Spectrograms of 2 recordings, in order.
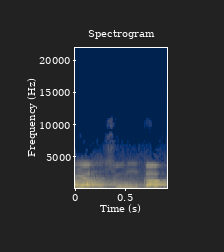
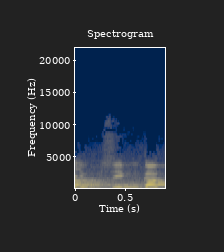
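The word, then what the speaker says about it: يحزنك: Tapi kalau Imam Nafi' bacanya fala yuhzinka qauluhum. Jadi ngikuti mutaaddi karena mazid apa? Ikutkan wazan apa? Ahzana yuzinu. Tapi kalau kita ngikuti qiraah yang khazana yuzinu sudah mutaaddi apa? Binafsi. Makanya kita bacanya fala yahzunka qauluhum bukan fala yuhzinka.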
